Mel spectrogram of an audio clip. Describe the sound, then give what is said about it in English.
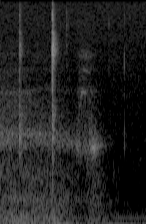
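A few light, scattered keyboard clicks tap out irregularly over a steady low room hum, fairly quiet, with no one talking. “is typing.”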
